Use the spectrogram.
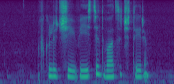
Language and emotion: Russian, neutral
